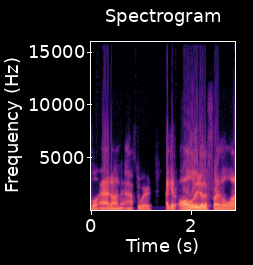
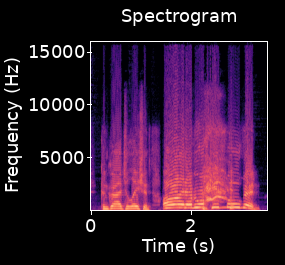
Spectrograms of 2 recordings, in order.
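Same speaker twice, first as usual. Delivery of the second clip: very high, loud put-on New York voice; 13 semitones higher, 6 dB louder than usual. Retelling what the rink worker said after the proposal: imitating the New Yorker rink worker. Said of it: "the New Yorker guy who worked at the ice rink".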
